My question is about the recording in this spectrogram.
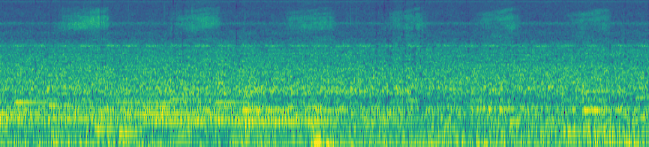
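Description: Whiteboard marker drawn across a whiteboard in repeated horizontal strokes, a short scratchy rasp about every second and a quarter, six in all, over a steady background hiss.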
